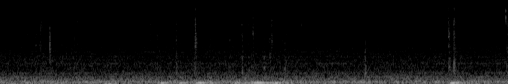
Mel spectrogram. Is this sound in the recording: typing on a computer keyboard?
yes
